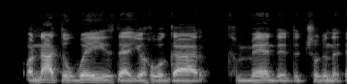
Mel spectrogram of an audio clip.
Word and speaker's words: Jehovah: So in the Hebrew text, the name is, we pronounce it here as Jehovah. Many people pronounce it as Yahweh, but the Hebrew consonants of God's name are Yod-Heh, Waw-Heh, which corresponds to YHWH in the English language.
